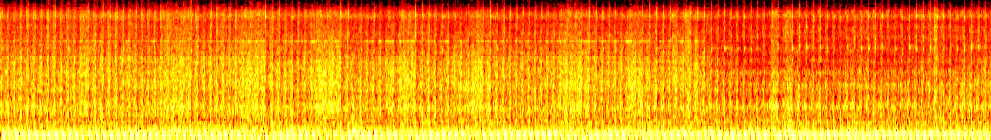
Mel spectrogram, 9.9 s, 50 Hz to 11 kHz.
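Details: 1982 John Deere 108 mower with a different carburetor fitted, first start: loud single-cylinder putter with uneven, stumbling beats that never settle. Runs rough; jet adjustments did not help and owner says the carburetor needs replacing.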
